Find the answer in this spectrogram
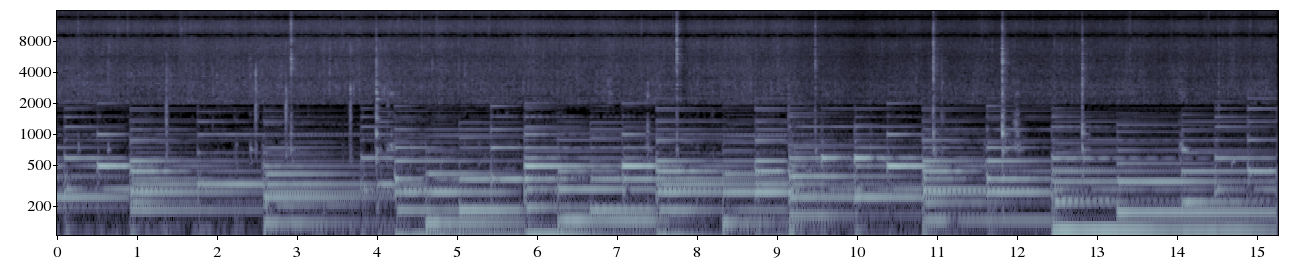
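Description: Napa cabbage, carrot and mushrooms frying in butter in a nonstick pan: a steady sizzle with scattered clicks of a wooden spatula stirring. Instrumental background music with notes changing about twice a second plays under it.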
